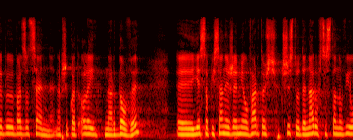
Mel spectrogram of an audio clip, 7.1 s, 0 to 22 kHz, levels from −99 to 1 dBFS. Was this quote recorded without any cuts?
yes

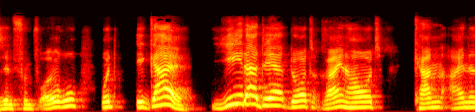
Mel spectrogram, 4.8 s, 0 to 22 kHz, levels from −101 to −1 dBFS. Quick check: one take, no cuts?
yes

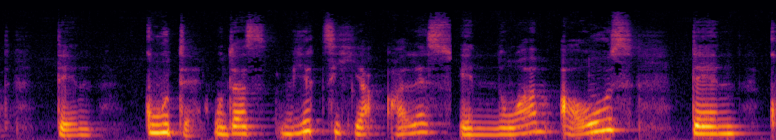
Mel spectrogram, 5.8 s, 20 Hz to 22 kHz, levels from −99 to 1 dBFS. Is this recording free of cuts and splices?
no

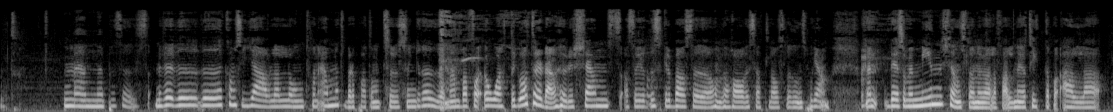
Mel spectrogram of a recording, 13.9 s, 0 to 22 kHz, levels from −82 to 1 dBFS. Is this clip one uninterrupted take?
no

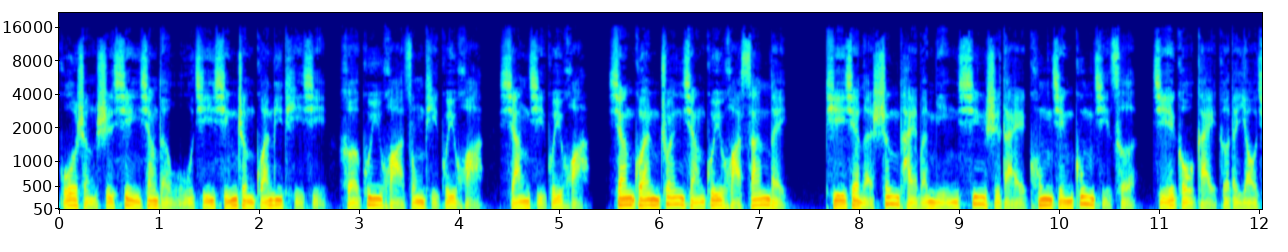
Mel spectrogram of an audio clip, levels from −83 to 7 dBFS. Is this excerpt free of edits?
yes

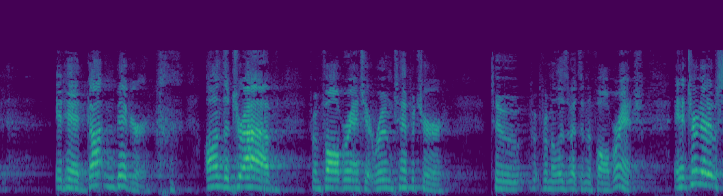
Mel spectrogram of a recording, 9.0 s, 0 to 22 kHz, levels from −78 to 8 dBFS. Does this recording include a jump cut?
no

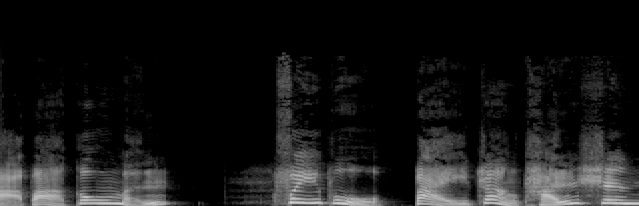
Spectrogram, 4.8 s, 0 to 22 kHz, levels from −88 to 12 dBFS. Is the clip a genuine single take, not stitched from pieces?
no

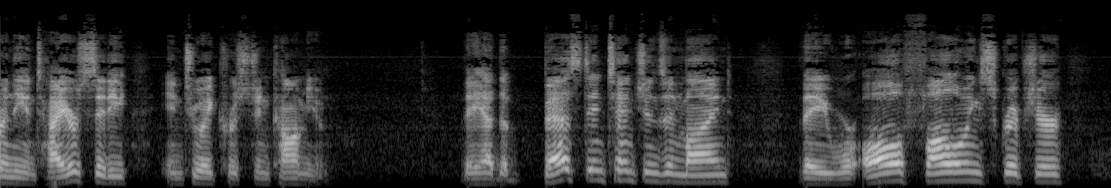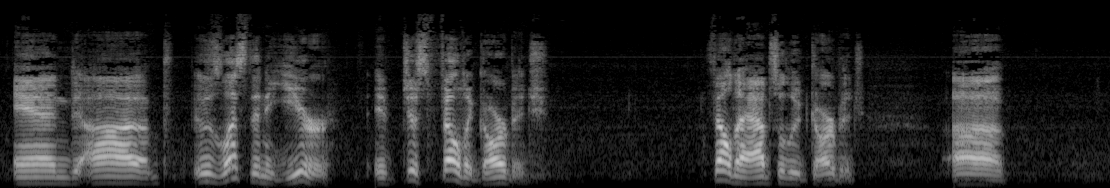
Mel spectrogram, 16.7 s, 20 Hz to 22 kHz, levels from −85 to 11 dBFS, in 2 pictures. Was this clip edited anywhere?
no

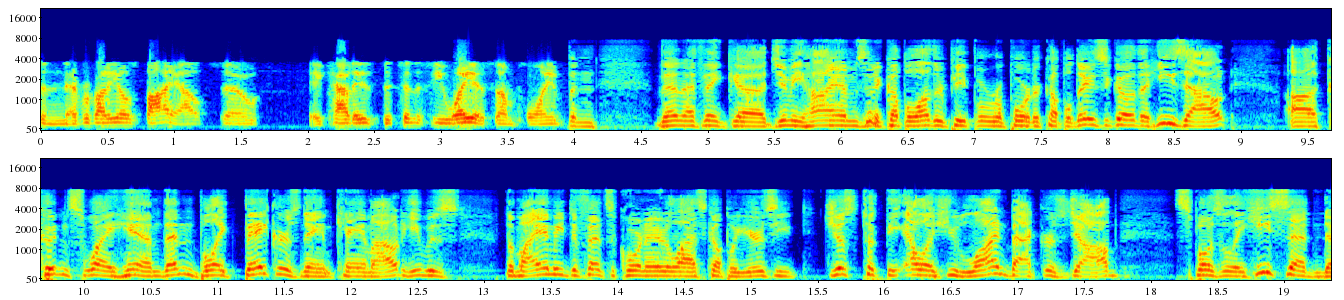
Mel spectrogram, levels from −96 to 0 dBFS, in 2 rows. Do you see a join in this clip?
yes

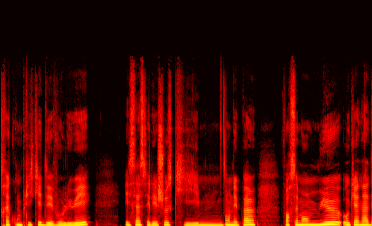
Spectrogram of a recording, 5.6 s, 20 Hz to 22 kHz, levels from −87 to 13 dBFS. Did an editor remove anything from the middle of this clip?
yes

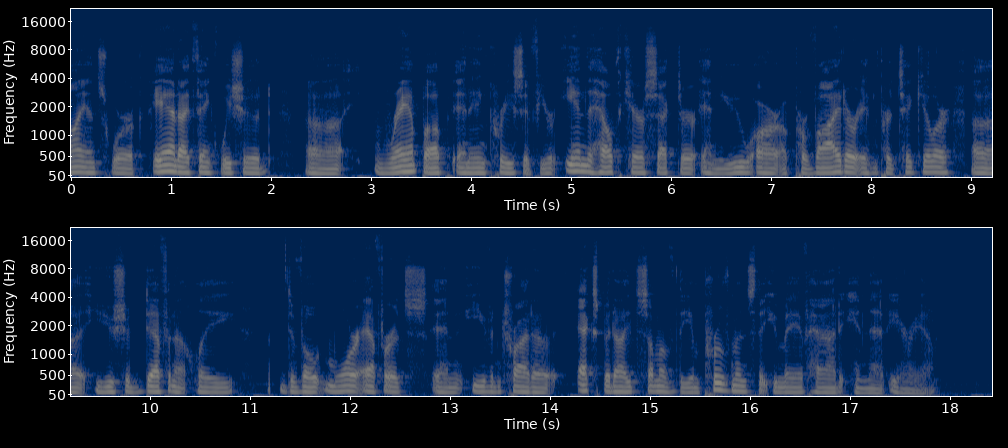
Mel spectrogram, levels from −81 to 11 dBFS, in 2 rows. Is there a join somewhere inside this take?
no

